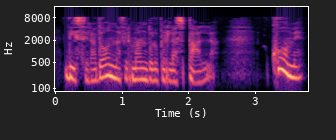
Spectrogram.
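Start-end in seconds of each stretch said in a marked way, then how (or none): 3.2-3.8 louder, higher startled question; domanda senza timidezza. A narrator's reading. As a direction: blurt the question out boldly. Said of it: "perdendo ad un tratto la timidezza". (domanda decisa, a voce più alta)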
